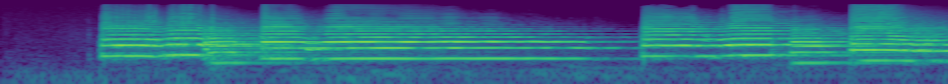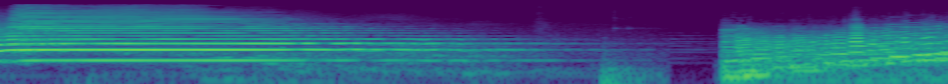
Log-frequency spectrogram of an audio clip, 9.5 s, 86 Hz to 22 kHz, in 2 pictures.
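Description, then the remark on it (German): A live 2018 recording in which a loud trumpet and a piano play a short jazzy passage of bright sustained notes and ringing chords that swell and decay, with a brief pause before the music resumes. No one speaks. “Schlenker quasi in den Jazz mit George Gershwin und … an der Trompete”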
